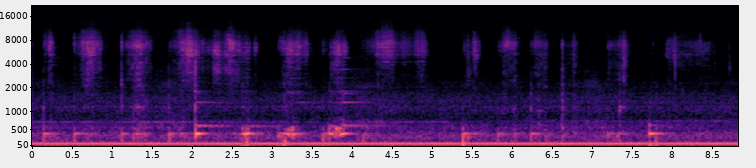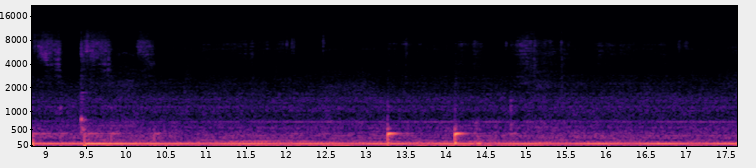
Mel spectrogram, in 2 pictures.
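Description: A spatula scrapes against a metal bowl.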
